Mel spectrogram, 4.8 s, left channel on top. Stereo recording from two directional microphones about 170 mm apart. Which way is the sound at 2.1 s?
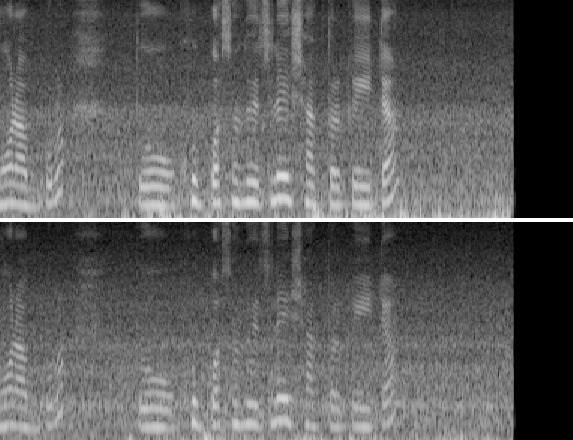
15° left (ahead or behind).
